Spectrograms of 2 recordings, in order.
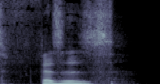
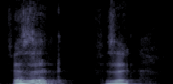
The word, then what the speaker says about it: Fezzik: Andre the Giant as Fezzes. Is that how you say his name? – Fezzik.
